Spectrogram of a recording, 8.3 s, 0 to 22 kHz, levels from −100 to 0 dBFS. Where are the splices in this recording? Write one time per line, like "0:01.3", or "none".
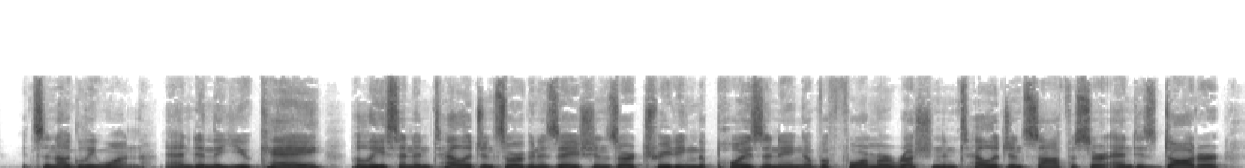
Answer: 0:01.0
0:02.3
